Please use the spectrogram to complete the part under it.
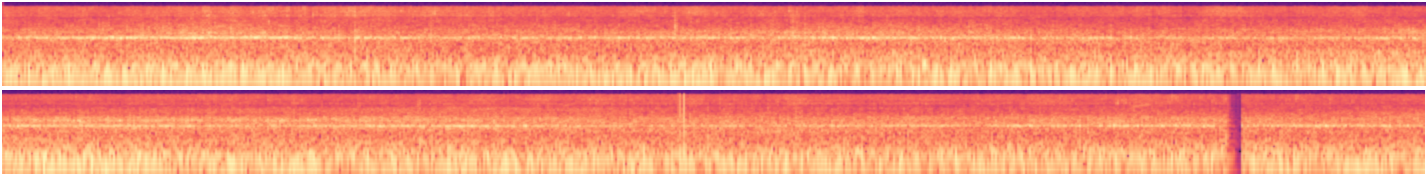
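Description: Wind rumbles steadily across the microphone outdoors.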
